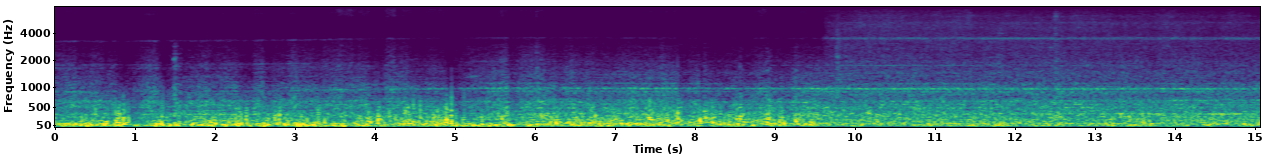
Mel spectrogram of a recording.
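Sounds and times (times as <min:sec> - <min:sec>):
train wheels rumbling on rails: 0:00.0 - 0:15.0
wind on microphone: 0:00.0 - 0:15.0
faint steady whine: 0:09.6 - 0:15.0.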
